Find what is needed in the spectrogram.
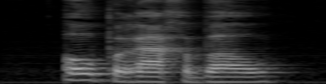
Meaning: opera building, opera house
- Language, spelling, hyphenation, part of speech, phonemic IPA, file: Dutch, operagebouw, ope‧ra‧ge‧bouw, noun, /ˈoː.pə.raː.ɣəˌbɑu̯/, Nl-operagebouw.ogg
